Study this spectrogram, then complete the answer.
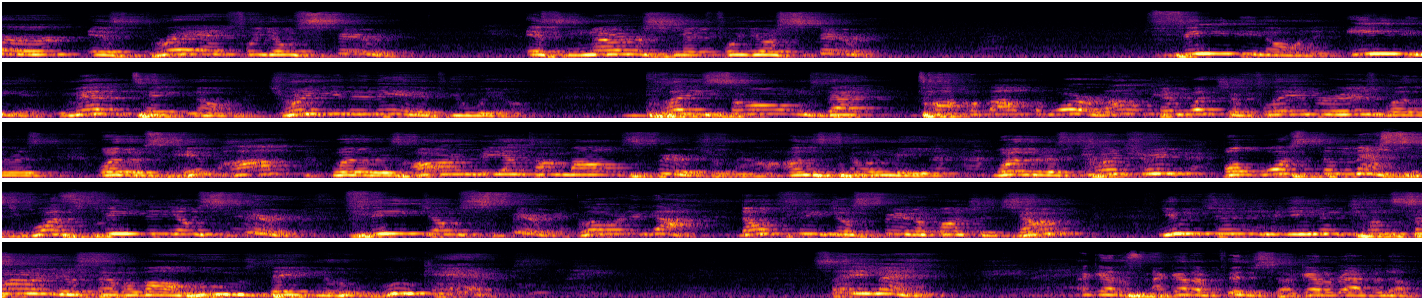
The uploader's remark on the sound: Live in person at Lighthouse of Praise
